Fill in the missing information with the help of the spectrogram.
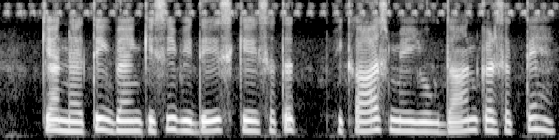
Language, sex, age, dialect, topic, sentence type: Hindi, female, 18-24, Awadhi Bundeli, banking, statement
